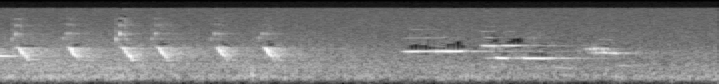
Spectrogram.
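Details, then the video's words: Wild birds in Abel Tasman National Park; six quick descending whistled slurs about every quarter second, followed by longer flat whistles and a warbled two-part phrase, in a quiet setting. "Bird calls in Abel Tasman National Park"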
